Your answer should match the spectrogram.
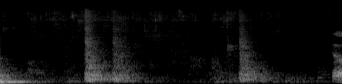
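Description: Running water rinses a dog during professional grooming, with a steady hiss of spray and splashing that swells in several bursts, and a person speaks faintly between them.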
